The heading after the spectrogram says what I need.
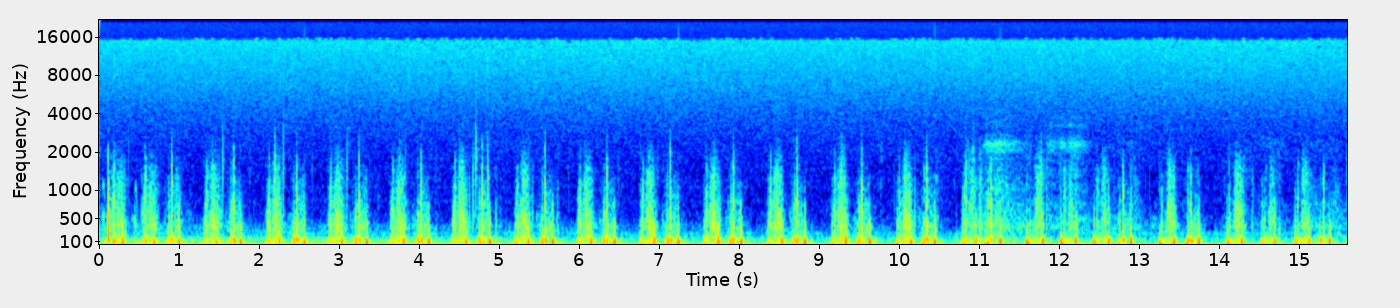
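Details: Heart recorded with a stethoscope and lav mic after drinking lots of caffeine, during a standing push into pressure: loud, fast heartbeat with an uneven rhythm, many early beats followed by pauses; frequent skipped beats from premature ventricular contractions (PVCs).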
